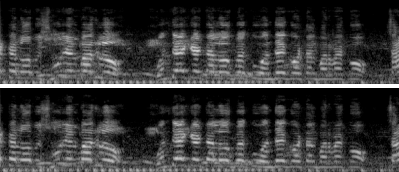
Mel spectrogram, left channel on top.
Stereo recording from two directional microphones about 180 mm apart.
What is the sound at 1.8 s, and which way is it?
A man's voice, 30° right (ahead or behind).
